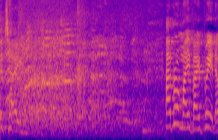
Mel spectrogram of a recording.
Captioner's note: audience laughs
